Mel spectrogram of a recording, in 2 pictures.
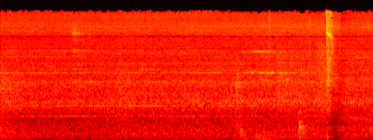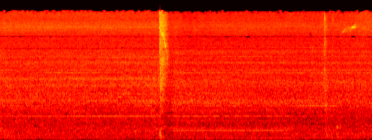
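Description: Injection moulding machine running with a steady mechanical noise as the trickle-fill mould closes. A few sharp knocks stand out around the middle, and a short low hum follows a few seconds later.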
